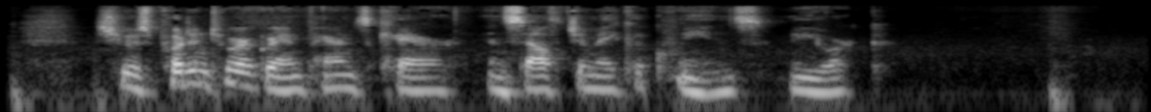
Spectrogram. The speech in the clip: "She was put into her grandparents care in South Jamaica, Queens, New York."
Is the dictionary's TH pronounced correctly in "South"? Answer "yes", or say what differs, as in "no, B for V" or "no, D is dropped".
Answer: yes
